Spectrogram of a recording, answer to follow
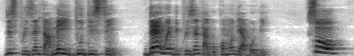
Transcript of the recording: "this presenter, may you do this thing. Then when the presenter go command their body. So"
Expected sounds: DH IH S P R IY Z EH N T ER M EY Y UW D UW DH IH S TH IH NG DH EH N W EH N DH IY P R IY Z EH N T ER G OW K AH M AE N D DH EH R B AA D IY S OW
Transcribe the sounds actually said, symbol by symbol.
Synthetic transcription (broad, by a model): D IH S P R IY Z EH N T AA M EY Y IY D UW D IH S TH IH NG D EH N W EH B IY P R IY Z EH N T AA G OW K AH M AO D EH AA B AA D IY S OW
